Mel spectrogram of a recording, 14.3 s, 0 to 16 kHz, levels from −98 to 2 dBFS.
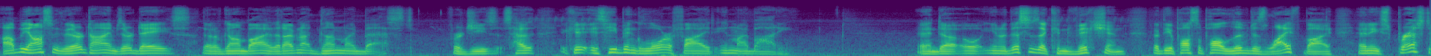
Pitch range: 125-175 Hz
